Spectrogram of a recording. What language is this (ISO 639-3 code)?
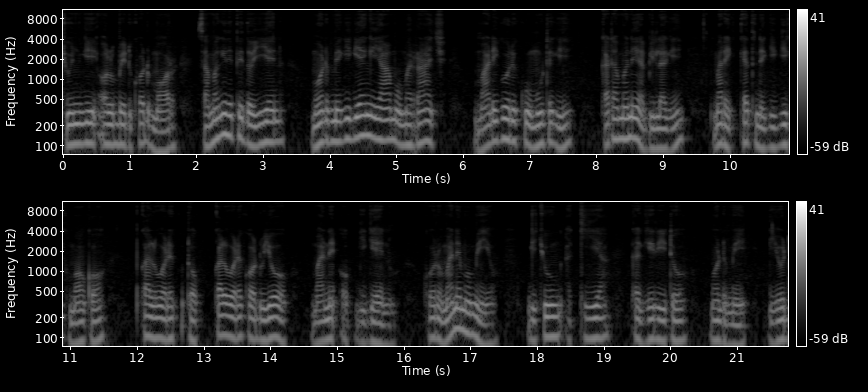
luo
